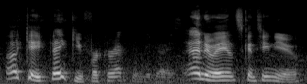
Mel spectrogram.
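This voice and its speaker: A man's voice: high voice, sing-song, fast talker, slight background noise. A young man giving casual live game commentary into a close microphone, rambling and chatty, often repeating himself. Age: young adult. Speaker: game streamer. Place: indoor streaming setup. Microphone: close desk microphone, headset on. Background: game music.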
